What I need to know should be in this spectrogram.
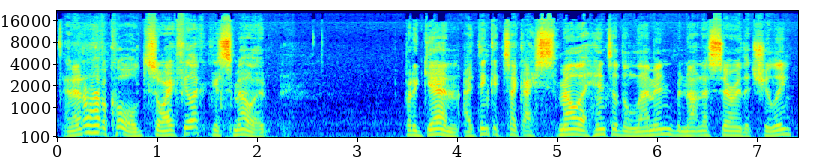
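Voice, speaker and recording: A man's voice: a little high, fast talker, a bit bright. A man with a Boston accent reviewing food in casual, rambling chat to the camera, thinking aloud as he goes. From New England, United States. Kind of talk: casual chat to camera while taste-testing. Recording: noticeable background noise.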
